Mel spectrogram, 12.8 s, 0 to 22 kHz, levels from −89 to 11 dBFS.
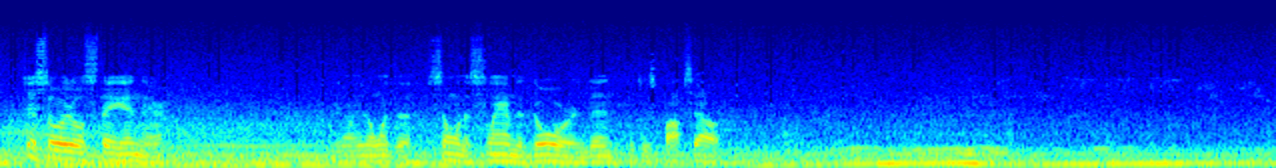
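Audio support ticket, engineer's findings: Block of digital silence at 6.10 s: single sharp tick, about 2.9 ms hole. Likely output buffer not filled in time, consistent with a 128-sample block. Waveform: flat near-silent run with hard edges; spectrogram: thin full-band vertical line.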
